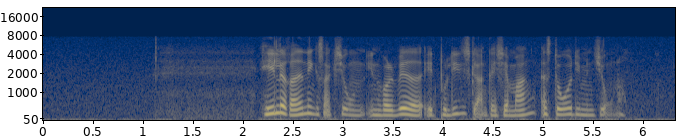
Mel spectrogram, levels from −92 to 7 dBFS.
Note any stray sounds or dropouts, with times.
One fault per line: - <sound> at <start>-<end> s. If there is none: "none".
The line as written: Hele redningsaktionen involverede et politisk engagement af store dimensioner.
none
